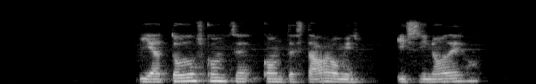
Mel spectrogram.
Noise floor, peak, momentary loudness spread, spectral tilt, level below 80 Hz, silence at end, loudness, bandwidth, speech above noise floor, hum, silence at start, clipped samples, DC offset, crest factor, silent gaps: -77 dBFS; -4 dBFS; 11 LU; -5.5 dB/octave; -58 dBFS; 0.6 s; -20 LUFS; 8 kHz; 58 dB; none; 1.4 s; under 0.1%; under 0.1%; 18 dB; none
